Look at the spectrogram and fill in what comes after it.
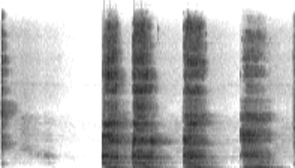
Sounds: Throat clearing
